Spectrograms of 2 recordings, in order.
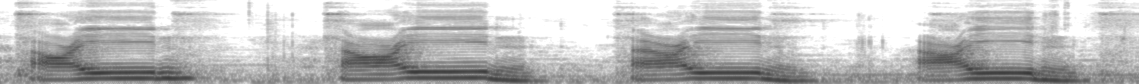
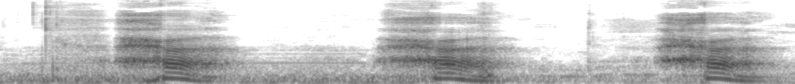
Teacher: এটা হলো গলার একদম মাঝখান থেকে, একদম কণ্ঠনালীর মধ্যভাগ থেকে আমাদেরকে এই হরফ দুইটাকে বের করার চেষ্টা করতে হবে। যদি না আসে তারপরও চাপ দিতে হবে যেন এক সময় ইনশাআল্লাহ তাআলা বের হয়ে আসে।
